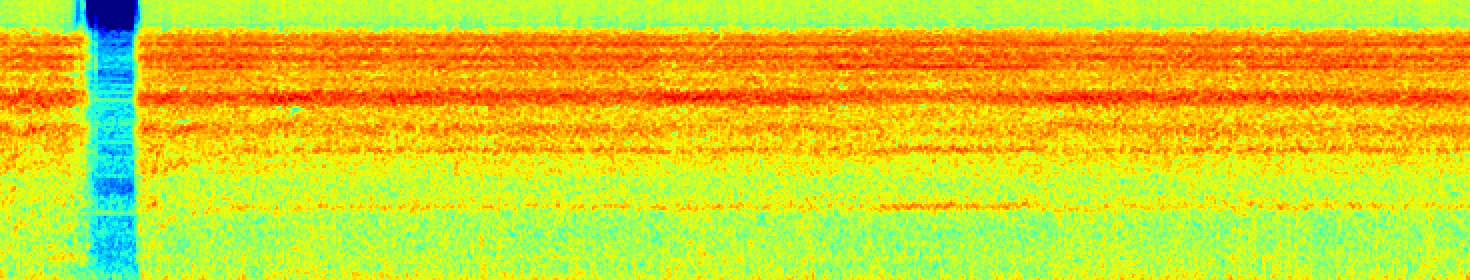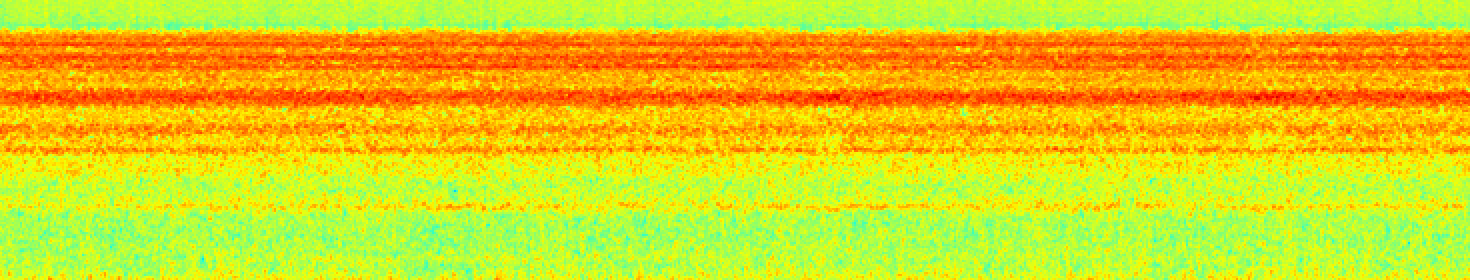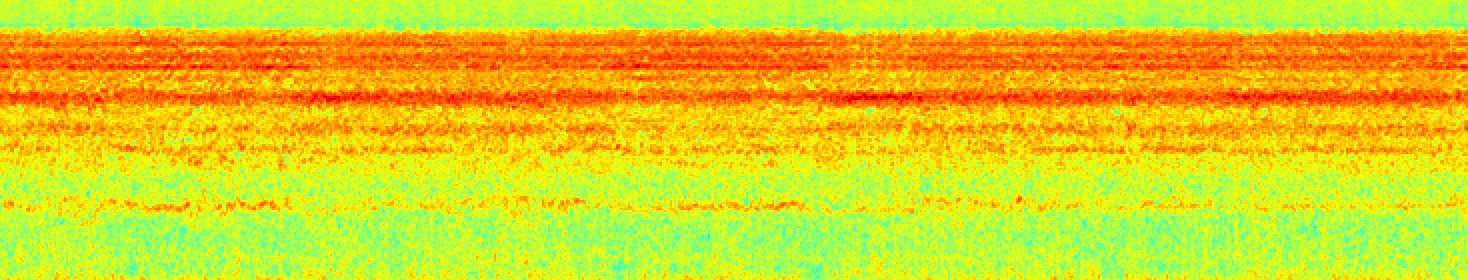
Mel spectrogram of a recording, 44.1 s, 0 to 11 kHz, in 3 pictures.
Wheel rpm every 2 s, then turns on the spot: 70, 220, 230, 230, 230, 230, 230, 230, 230, 230, 230, 230, 230, 230, 230, 220, 230, 230, 220, 230, 230, 230.
none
